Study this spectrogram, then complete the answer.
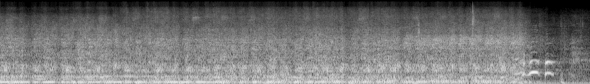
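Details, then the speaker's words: C5 Corvette V8 at first start-up after installing a BTR Stage 3 cam, with catless longtube headers, Corsa Xtreme catback, ported manifold and 85mm throttle body: lumpy, loping idle runs several seconds, then the engine suddenly dies, stalling after starting. "what happened it turned off all right crank it again"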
